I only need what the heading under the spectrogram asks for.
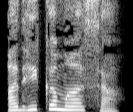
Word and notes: ಅಧಿಕಮಾಸ: adhikamāsa

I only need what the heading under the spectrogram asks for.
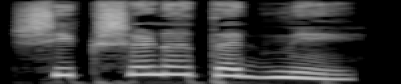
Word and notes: ಶಿಕ್ಷಣತಜ್ಞ: śikṣaṇa tajña

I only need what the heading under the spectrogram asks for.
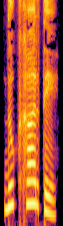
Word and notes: ಧಿಕೃತಿ: dhikřti

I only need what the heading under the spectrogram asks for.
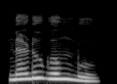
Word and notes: ನಟ್ಟಗೊಂಬು: naṭṭagombu

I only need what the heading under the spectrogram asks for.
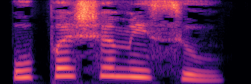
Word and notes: ಉಪಶಮಿಸು: upa śamisu

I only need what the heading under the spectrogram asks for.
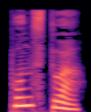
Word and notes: ಪುಂಸತ್ವ: pumsatva

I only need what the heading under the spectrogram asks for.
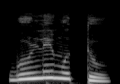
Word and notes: ಗುಳ್ಳೆಮುತ್ತು: guḷḷe muttu

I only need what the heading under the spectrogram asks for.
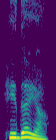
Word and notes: ಹೆತ್ತಯ್ಯ: hettayya

